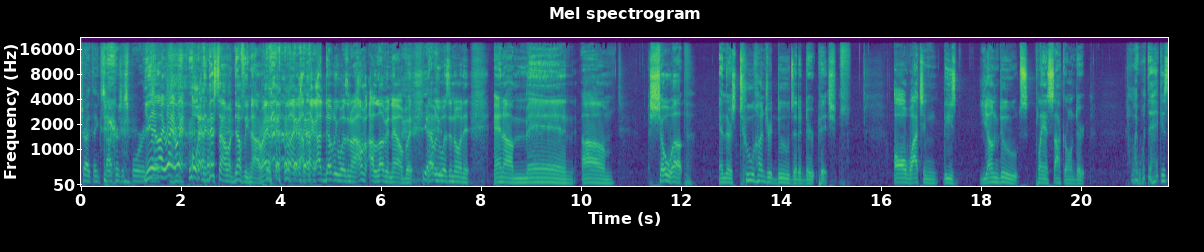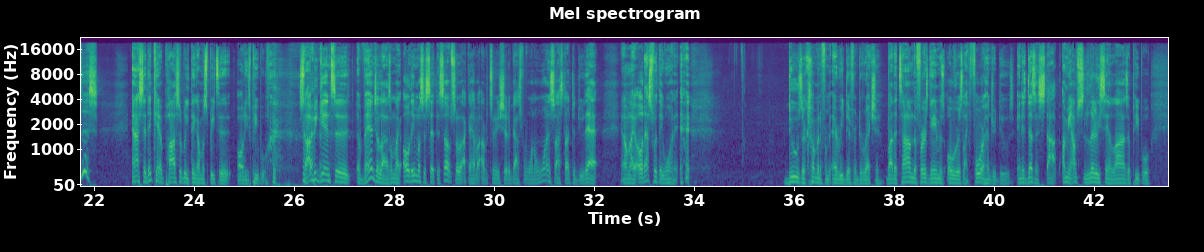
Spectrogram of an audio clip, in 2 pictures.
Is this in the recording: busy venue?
yes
